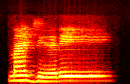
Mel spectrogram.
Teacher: Membaca antara alif dengan ya atau fathah dengan kasroh. Jadi dia baca antara fathah dan kasroh di tengah-tengah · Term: imalah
